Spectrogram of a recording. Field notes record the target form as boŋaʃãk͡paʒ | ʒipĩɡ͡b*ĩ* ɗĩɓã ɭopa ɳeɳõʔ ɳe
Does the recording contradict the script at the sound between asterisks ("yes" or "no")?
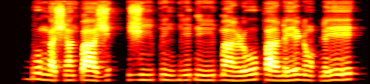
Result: no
